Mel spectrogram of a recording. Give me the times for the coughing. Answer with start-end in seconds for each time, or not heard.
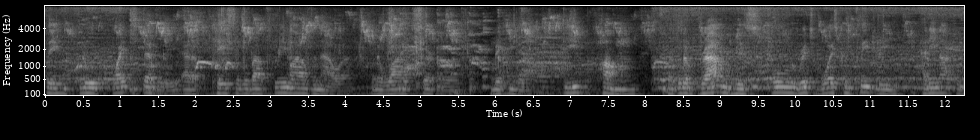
0.3-1.6, 4.2-6.3, 8.9-9.8.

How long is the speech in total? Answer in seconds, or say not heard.
12 s.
